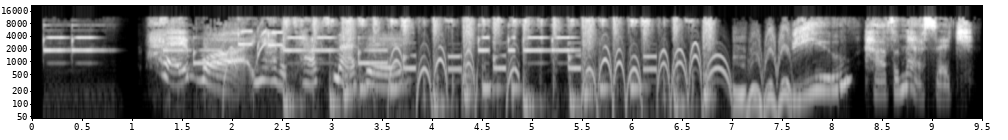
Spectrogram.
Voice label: Funky Girl Message Ringtone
